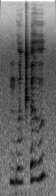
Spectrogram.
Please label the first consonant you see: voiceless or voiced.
voiced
